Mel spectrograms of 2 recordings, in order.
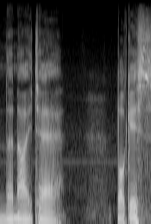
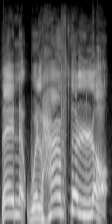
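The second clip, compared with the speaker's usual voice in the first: high, loud greedy farmer voice; Bean the farmer; 12 semitones higher, 5 dB louder than usual. Acted. Bean ordering shovels, high and greedy. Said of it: "said Bean".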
